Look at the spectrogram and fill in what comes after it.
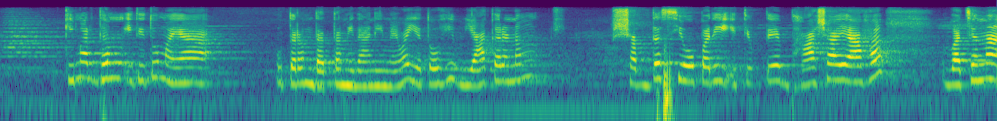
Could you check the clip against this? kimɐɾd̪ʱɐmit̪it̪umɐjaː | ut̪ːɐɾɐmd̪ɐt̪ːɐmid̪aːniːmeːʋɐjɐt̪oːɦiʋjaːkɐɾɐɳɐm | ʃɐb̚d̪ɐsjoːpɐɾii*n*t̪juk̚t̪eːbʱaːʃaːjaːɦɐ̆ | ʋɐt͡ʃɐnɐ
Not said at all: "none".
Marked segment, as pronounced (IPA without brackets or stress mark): none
